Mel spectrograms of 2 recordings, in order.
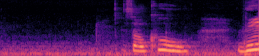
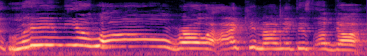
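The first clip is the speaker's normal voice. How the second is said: higher, louder, slow cry of disbelief through laughter; real laughing exasperation; 7 semitones higher, 7 dB louder than usual. Real, not acted. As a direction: wail it out while still laughing.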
